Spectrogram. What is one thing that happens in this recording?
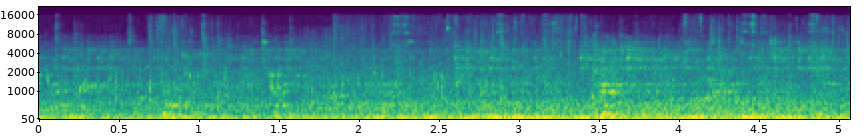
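Water ripples and laps steadily.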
